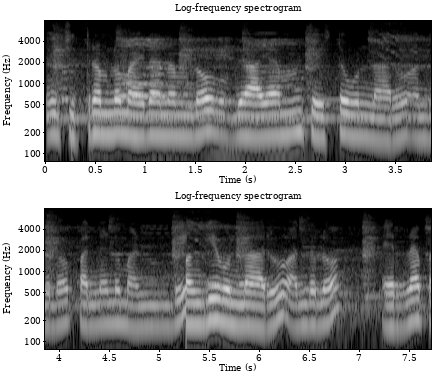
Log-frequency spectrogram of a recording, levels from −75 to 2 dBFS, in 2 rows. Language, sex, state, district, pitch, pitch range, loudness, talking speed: Telugu, female, Andhra Pradesh, Srikakulam, 180 Hz, 170-185 Hz, -23 LUFS, 110 wpm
